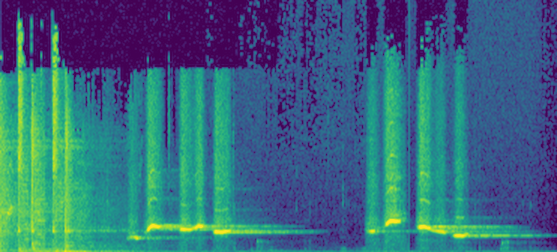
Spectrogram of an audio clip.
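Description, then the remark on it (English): A person whistles a bright, catchy melody in two short phrases of sliding, sustained notes, clear, with a brief low rumble at the start and no talking. “But I couldn't stop whistling. This catchy little tune, this catchy little tune got stuck in my head.”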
